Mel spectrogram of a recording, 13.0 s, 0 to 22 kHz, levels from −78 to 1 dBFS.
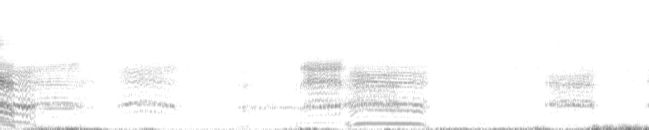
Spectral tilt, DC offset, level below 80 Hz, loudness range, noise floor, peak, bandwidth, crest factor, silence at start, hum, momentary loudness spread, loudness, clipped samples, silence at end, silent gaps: -4 dB/octave; under 0.1%; -56 dBFS; 11 LU; -72 dBFS; -26 dBFS; 16 kHz; 24 dB; 0 s; none; 22 LU; -50 LUFS; under 0.1%; 0 s; none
